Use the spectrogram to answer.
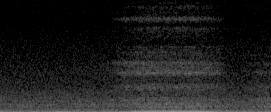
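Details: Girl napping on a sleep stream with real snore sound; a low, rattling snore about a second long rises during an in-breath over quiet room hiss, ordinary snoring in sleep.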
